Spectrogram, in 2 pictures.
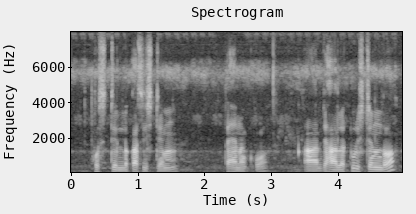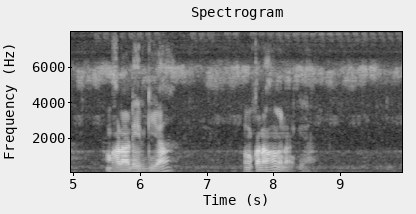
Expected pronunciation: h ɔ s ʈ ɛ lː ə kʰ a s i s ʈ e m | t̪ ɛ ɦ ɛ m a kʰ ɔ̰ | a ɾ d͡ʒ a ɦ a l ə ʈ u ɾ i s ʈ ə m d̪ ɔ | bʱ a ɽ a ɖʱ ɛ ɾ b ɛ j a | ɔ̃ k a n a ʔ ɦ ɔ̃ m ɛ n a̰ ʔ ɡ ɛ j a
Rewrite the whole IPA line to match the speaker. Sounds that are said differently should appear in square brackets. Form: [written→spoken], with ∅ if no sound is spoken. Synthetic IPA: h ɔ s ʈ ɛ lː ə [kʰ→k] a s i s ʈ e m | t̪ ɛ ɦ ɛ [m→n] a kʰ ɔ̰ | a ɾ d͡ʒ a ɦ a l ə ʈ u ɾ i s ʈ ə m d̪ ɔ | bʱ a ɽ a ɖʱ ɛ ɾ [b→ɡ] ɛ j a | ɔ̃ k a n a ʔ ɦ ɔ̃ m ɛ n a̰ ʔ ɡ ɛ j a

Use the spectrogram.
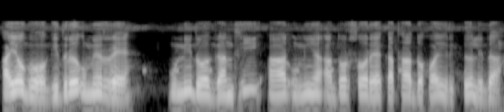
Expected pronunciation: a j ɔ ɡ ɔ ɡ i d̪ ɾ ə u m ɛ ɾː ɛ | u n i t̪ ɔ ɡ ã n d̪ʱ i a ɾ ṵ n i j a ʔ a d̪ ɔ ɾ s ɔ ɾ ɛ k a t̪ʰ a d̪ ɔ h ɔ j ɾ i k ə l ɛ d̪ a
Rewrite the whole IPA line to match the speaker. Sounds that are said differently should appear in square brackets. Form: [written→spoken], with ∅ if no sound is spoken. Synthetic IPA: a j ɔ ɡ ɔ ɡ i d̪ ɾ ə u m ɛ ɾː ɛ | u n i [t̪→d̪] ɔ ɡ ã n d̪ʱ i a ɾ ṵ n i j a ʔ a d̪ ɔ ɾ s ɔ ɾ ɛ k a t̪ʰ a d̪ ɔ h ɔ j ɾ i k ə l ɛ d̪ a

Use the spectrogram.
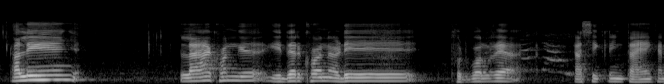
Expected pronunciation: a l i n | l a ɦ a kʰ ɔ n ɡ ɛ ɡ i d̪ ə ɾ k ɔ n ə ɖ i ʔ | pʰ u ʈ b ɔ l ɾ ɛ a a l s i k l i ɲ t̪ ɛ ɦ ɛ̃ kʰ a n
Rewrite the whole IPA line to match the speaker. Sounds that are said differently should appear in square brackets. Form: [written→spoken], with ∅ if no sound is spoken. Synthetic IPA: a l i [n→ɲ] | l a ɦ a kʰ ɔ n ɡ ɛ ɡ i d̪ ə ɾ [k→kʰ] ɔ n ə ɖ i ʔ | pʰ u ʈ b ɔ l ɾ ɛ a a [l→∅] s i k l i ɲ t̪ [ɛ→a] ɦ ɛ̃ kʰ a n

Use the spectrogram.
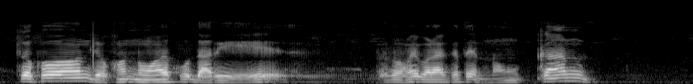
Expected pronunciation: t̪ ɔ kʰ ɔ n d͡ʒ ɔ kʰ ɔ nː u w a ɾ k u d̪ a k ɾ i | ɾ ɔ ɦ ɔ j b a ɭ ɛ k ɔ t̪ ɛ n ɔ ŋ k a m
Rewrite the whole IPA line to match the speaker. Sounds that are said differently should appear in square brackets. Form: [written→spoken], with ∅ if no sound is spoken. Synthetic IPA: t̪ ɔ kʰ ɔ n d͡ʒ ɔ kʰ ɔ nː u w a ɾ k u d̪ a [k→∅] ɾ i | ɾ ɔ ɦ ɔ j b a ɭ [ɛ→a] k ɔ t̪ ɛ n ɔ ŋ k a [m→n]

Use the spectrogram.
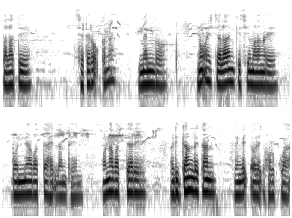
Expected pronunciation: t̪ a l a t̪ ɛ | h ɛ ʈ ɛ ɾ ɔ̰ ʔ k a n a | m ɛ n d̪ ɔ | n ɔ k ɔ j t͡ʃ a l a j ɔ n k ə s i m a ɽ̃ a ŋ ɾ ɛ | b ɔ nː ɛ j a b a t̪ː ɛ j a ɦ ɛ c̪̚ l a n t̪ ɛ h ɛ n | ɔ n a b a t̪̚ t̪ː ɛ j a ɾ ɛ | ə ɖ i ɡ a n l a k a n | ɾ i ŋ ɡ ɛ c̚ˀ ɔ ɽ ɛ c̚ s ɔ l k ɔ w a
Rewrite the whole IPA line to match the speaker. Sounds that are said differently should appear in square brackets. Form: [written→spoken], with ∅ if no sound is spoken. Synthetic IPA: t̪ a l a t̪ ɛ | [h→s] ɛ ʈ ɛ ɾ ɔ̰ ʔ k a n a | m ɛ n d̪ ɔ | n ɔ [k→ʔ] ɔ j t͡ʃ a l a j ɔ n k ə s i m a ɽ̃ a ŋ ɾ ɛ | b ɔ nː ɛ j a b a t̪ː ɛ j a ɦ ɛ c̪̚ l a n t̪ ɛ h ɛ n | ɔ n a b a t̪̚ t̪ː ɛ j a ɾ ɛ | ə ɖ i ɡ a n l [a→ɛ] k a n | ɾ [i→ɛ] ŋ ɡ ɛ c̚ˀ ɔ [ɽ→ɾ] ɛ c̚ [s→h] ɔ [l→ɽ] k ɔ w a

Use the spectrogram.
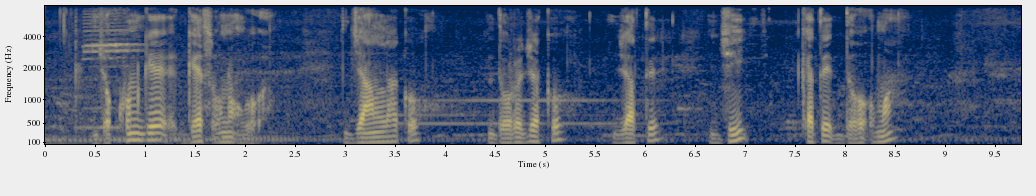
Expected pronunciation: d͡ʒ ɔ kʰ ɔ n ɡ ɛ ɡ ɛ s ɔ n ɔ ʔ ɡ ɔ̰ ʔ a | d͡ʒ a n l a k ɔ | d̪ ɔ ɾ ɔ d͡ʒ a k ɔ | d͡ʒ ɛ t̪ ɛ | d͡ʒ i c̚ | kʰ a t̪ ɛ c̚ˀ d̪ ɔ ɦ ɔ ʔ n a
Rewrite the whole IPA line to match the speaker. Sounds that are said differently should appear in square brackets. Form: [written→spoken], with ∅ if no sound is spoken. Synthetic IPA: d͡ʒ ɔ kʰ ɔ n ɡ ɛ ɡ ɛ s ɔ n ɔ ʔ ɡ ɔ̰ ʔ a | d͡ʒ a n l a k ɔ | d̪ ɔ ɾ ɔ d͡ʒ a k ɔ | d͡ʒ [ɛ→a] t̪ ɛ | d͡ʒ i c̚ | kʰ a t̪ ɛ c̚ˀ d̪ ɔ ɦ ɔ ʔ [n→m] a

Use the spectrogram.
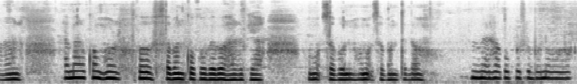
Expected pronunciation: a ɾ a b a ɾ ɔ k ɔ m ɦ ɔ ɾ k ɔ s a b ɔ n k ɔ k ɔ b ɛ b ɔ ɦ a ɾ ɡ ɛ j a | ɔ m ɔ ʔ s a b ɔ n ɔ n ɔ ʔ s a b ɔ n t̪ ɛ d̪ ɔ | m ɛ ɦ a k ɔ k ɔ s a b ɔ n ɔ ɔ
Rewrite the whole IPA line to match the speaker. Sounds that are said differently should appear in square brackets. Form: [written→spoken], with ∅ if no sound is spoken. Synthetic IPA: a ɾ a [b→m] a ɾ ɔ k ɔ m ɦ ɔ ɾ k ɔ s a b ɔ n k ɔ k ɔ b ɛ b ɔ ɦ a ɾ ɡ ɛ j a | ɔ m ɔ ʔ s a b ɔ n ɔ [n→m] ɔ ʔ s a b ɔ n t̪ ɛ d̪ ɔ | m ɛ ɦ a k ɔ k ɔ s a b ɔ n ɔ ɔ

